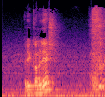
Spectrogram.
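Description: A young man speaks casually up close.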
